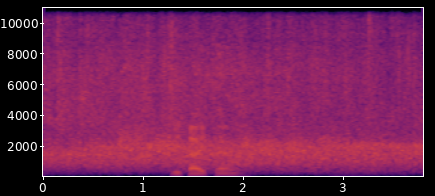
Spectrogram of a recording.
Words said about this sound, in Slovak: môžeme ich privítať potleskom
